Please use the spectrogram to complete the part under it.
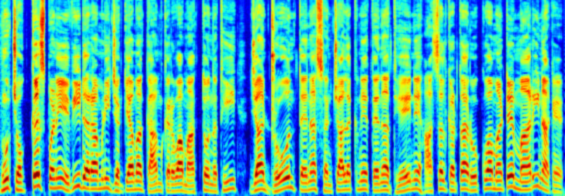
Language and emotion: Gujarati, fearful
